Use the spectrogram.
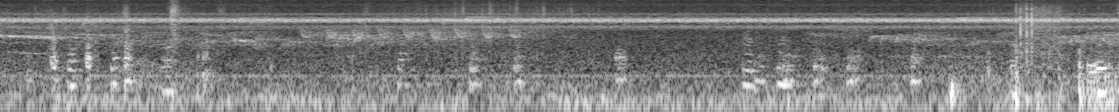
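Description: Australorp chickens in a backyard run give scattered soft clucks over a steady hum of insects and outdoor ambience, calls near and moderately loud, irregular in rhythm.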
